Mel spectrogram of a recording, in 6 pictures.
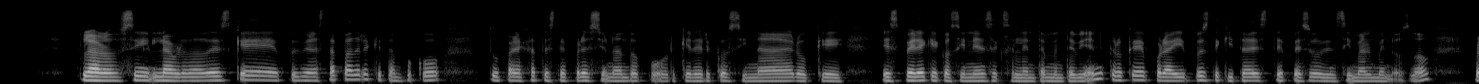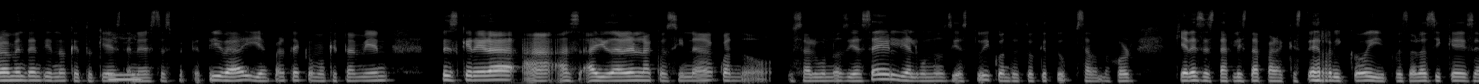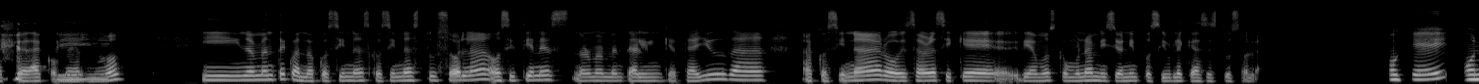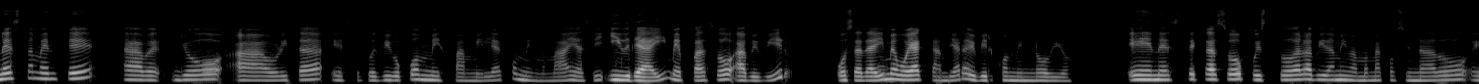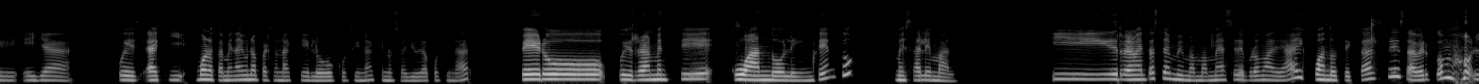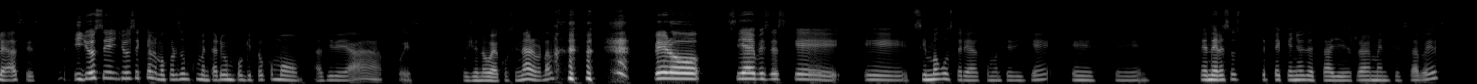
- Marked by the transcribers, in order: chuckle; other noise; tapping; laughing while speaking: "cómo"; laugh
- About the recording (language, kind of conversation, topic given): Spanish, advice, ¿Cómo puedo tener menos miedo a equivocarme al cocinar?
- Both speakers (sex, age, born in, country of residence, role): female, 25-29, Mexico, Mexico, user; female, 30-34, United States, United States, advisor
